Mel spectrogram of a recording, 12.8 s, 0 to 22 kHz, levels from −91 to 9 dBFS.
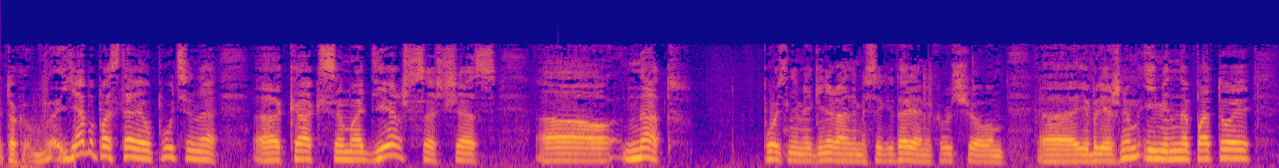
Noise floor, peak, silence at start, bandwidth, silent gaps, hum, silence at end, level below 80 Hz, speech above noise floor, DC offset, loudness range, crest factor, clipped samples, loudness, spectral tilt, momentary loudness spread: -49 dBFS; 0 dBFS; 0 s; 8.8 kHz; none; none; 0.3 s; -46 dBFS; 35 dB; under 0.1%; 3 LU; 14 dB; under 0.1%; -14 LUFS; -6 dB/octave; 10 LU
